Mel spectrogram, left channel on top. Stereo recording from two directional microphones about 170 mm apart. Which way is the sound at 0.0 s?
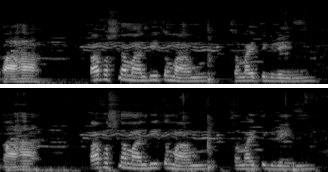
45° left (ahead or behind).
